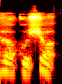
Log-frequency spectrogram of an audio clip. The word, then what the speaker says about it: Dokushô: cierto, por cierto que mi nombre es Dokushó, con acento en la Dokusho. O.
